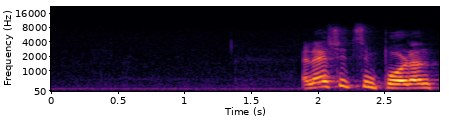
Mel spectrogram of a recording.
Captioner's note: pause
